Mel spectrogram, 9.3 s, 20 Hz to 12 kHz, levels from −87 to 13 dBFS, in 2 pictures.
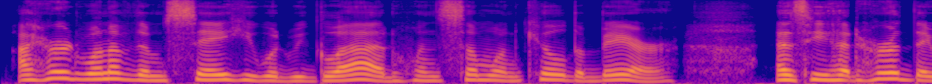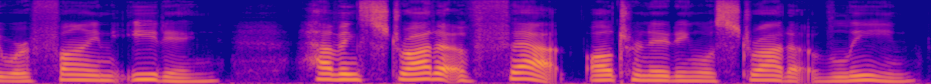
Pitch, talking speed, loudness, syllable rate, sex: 185 Hz, 210 wpm, -18 LUFS, 5.4 syllables/s, female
